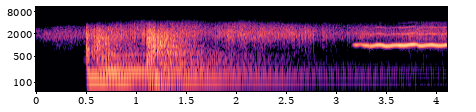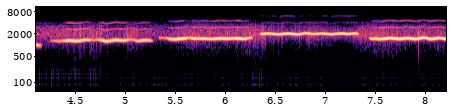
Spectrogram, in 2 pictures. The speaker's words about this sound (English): That whistle be your signal for the Signal Oil program, The Whistler, each Sunday night at this same time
